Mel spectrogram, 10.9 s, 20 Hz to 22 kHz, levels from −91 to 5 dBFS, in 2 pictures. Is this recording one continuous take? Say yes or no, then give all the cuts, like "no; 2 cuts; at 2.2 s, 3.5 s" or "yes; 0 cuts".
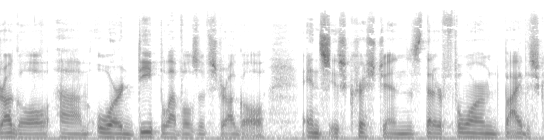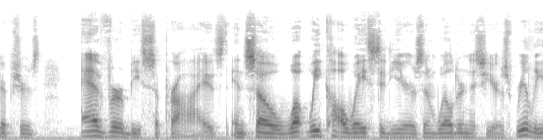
no; 2 cuts; at 3.3 s, 7.7 s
